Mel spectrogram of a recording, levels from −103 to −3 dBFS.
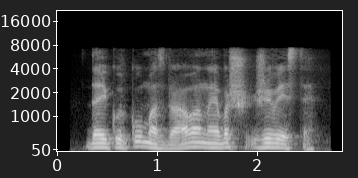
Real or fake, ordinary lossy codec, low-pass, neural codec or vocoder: fake; none; 7.2 kHz; codec, 16 kHz in and 24 kHz out, 1 kbps, XY-Tokenizer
